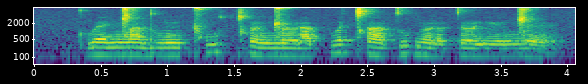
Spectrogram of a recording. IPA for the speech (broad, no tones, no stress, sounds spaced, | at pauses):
kʷʼ ɛ ŋ͡ǁ ã d u ɾ ũ ǁʰ u ǀʰ œ̃ ŋ͡ǁ œ̃ ɾ a kʷ ɛ ǀʰ ã t u ɡ œ̃ ɾ œ t œ̃ lʲ ɛ̃ ŋ͡ǁ ɛ̃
